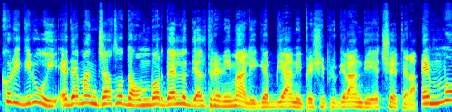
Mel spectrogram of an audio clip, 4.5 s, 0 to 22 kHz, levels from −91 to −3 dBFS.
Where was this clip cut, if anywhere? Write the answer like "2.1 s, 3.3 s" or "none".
none

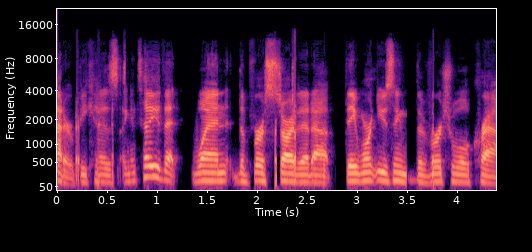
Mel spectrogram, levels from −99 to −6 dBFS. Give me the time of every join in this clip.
1.2 s, 1.9 s, 2.8 s, 3.5 s

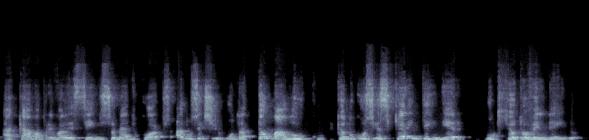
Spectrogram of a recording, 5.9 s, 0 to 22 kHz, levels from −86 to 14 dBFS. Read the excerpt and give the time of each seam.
3.3 s

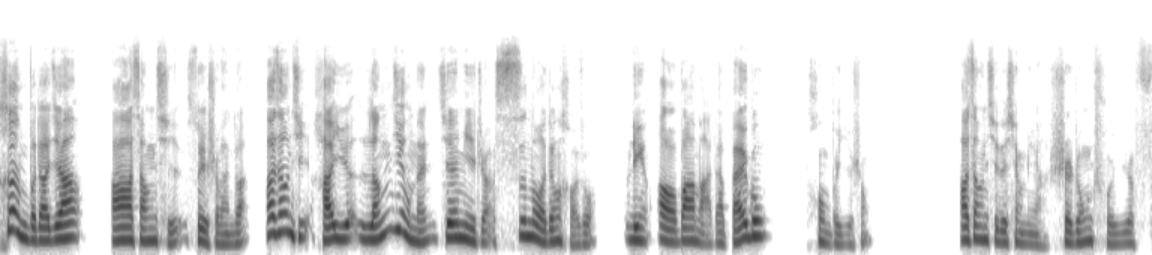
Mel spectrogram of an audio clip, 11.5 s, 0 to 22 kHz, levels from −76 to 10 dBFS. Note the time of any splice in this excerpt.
2.6 s

